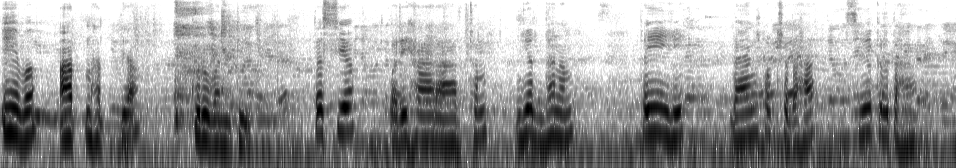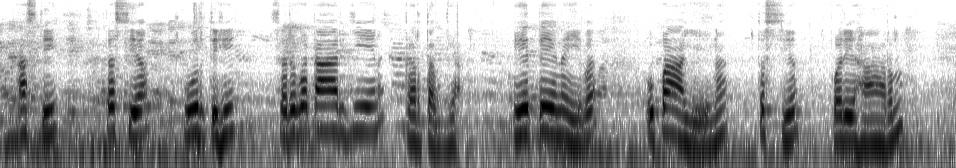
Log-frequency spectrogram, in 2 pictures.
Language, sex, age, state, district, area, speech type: Sanskrit, male, 18-30, Maharashtra, Beed, urban, spontaneous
